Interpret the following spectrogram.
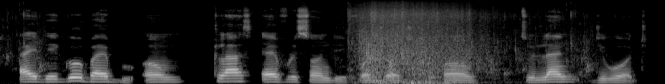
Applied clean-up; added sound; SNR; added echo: none; Bathtub (filling or washing) / Splash, splatter; 11 dB; none.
